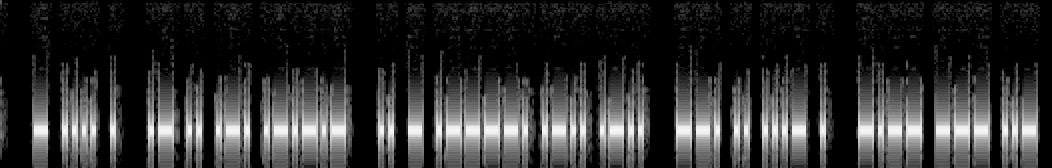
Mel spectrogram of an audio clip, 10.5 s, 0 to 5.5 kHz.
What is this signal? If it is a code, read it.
Morse code, heard as a keyed tone, about 25 wpm, 600 Hz. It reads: THE AIR. IT'LL GIVE YOU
